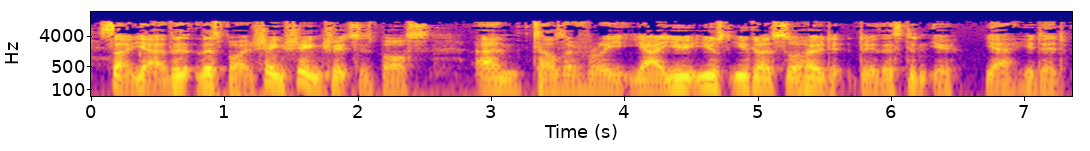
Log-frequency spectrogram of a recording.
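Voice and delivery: ordinary talk

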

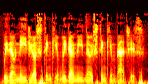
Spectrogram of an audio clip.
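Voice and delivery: normal talking voice

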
